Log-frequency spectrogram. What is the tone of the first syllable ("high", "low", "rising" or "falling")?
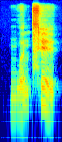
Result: low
